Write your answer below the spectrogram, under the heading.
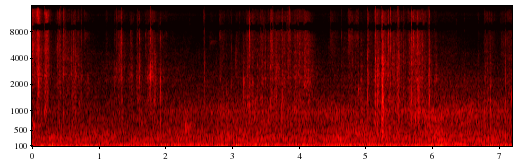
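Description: Paper wrapper of a Chocolate Abuelita tablet crinkling and rustling in hand as the broken pieces are unwrapped, with irregular sharp crinkles and small clicks over a steady low hum.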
